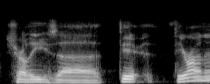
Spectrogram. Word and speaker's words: Charlize Theron: It has Charlize Theron in it.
